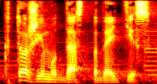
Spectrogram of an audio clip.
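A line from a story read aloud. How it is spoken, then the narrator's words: Laughing. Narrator (Russian): Тихоня даже рассмеялся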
